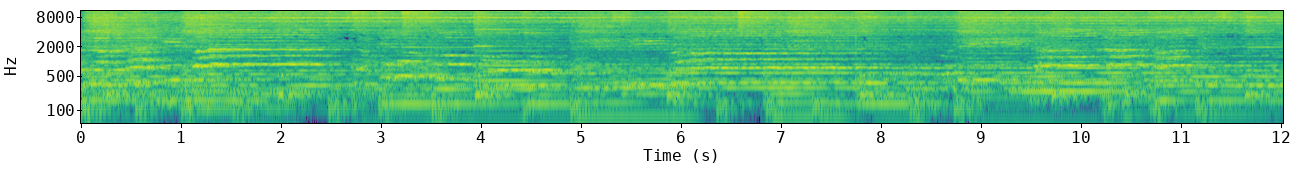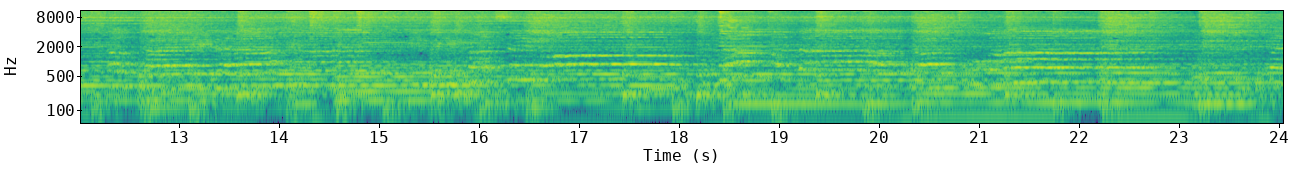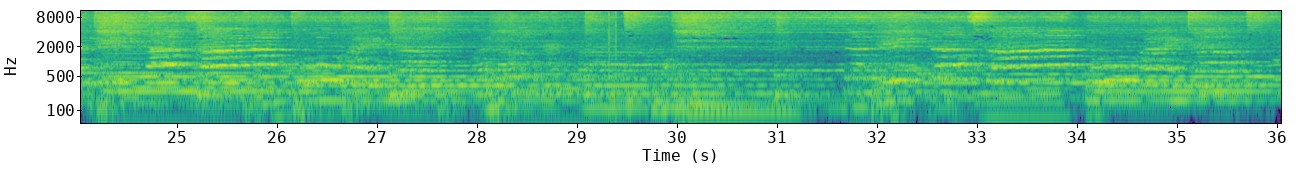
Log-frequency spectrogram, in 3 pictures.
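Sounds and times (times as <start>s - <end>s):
live band playing: 0.0s - 36.0s
women singing: 0.0s - 36.0s.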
